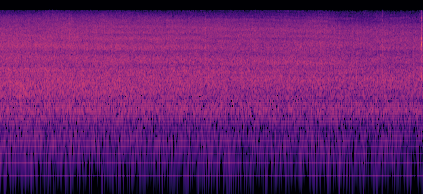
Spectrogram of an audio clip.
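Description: Sliced steak sizzling faintly on a Pit Boss two-burner griddle, a steady even hiss that fades a little, with a small click near the end.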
